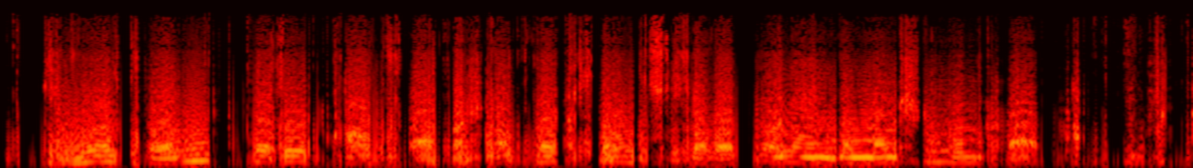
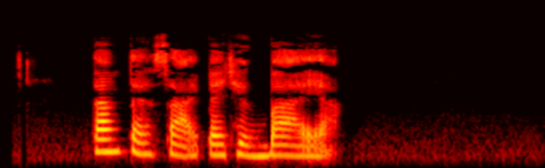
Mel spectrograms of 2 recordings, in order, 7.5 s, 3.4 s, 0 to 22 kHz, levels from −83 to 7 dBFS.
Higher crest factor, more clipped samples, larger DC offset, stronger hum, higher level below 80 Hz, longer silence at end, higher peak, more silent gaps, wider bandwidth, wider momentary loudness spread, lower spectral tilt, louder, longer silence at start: second, 14 dB vs 22 dB; neither; neither; neither; first, -62 dBFS vs -78 dBFS; second, 0.15 s vs 1.3 s; second, -20 dBFS vs -4 dBFS; neither; first, 16.5 kHz vs 11 kHz; about the same, 7 LU vs 9 LU; first, -4.5 dB/octave vs -3 dB/octave; second, -35 LUFS vs -24 LUFS; second, 0.05 s vs 0.6 s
